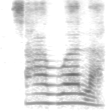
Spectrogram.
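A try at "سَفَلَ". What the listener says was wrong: Salah. Safala. Bukan wau fa ya.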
